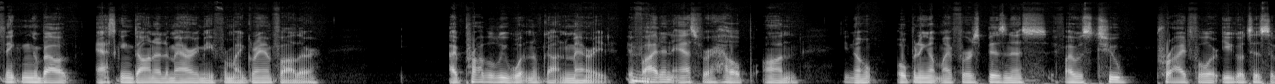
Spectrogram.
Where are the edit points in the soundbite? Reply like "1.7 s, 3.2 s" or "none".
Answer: none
